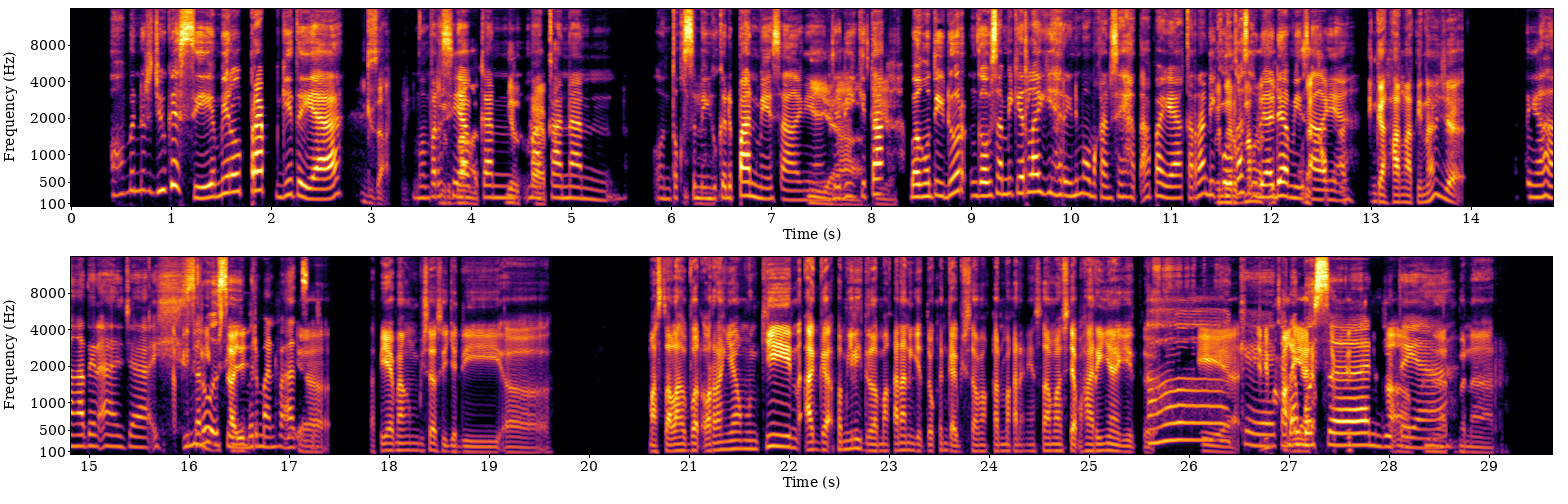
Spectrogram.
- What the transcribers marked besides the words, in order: in English: "meal prep"; in English: "Exactly"; in English: "meal prep"; other background noise; drawn out: "Oke"
- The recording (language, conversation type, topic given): Indonesian, podcast, Bagaimana kamu membangun kebiasaan hidup sehat dari nol?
